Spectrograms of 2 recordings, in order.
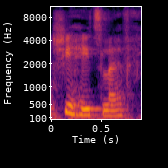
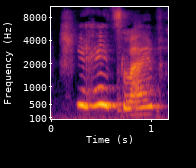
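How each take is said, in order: First: Said in the usual way. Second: Slow, high, drawn-out exclamation; high-pitched repeat. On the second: Real, not acted. Reader on Josephine who hates life, high drawn-out exclamation. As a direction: stretch it out high, lifting at the end.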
